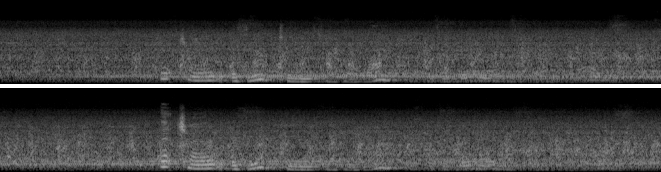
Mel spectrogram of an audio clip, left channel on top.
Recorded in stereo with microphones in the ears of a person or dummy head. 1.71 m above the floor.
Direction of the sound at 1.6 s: 60° right (ahead or behind).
